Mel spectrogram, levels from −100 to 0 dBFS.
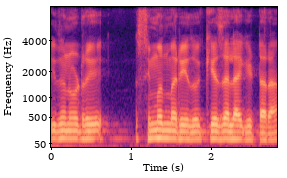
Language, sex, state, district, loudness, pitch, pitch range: Kannada, male, Karnataka, Raichur, -14 LUFS, 120 Hz, 115-120 Hz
